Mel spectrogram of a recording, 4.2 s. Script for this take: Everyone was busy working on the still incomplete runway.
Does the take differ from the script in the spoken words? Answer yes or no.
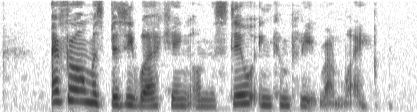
no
